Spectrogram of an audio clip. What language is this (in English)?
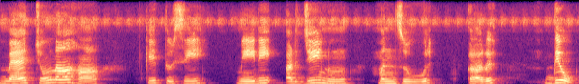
Punjabi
